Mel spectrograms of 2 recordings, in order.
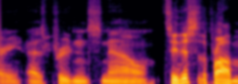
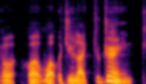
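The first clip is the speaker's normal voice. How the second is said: bad, horribly exaggerated, over-the-top Italian accent. Retelling what Walter asked at the table, in a horrible Italian accent as Walter. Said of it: "this is going to be a horrible accent".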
